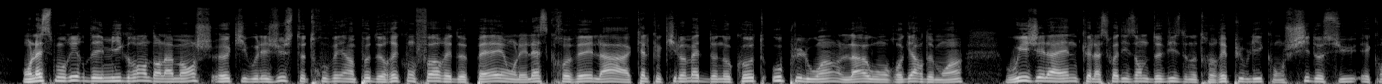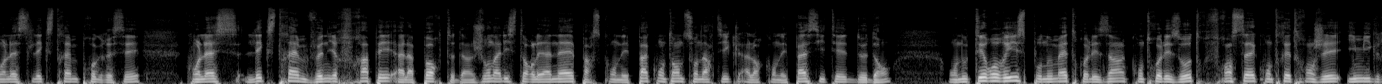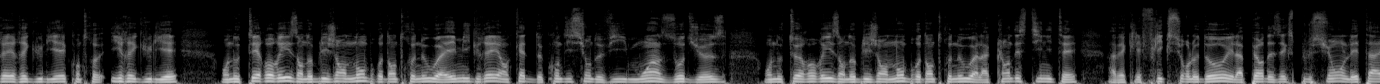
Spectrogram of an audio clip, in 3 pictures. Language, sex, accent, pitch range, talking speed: French, male, French, 115-135 Hz, 205 wpm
